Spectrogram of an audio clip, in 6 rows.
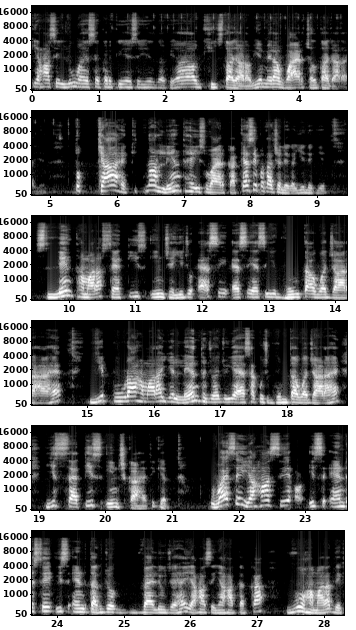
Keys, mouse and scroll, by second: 5.2 right click, 7.3 click, 21.1 scroll down 1, 21.4 middle click.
